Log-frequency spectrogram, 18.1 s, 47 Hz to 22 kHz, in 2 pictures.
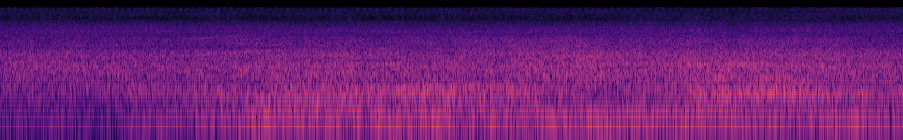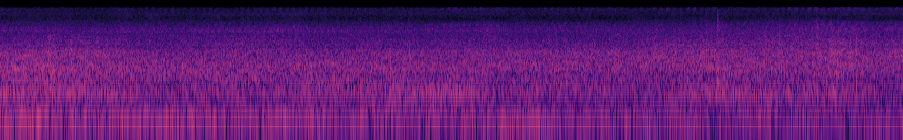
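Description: Airbus A319-112's twin CFM56 turbofan engines at takeoff power during the takeoff roll: a loud, deep rumble that swells about two seconds in as the jet passes, then slowly fades as it moves away down the runway.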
